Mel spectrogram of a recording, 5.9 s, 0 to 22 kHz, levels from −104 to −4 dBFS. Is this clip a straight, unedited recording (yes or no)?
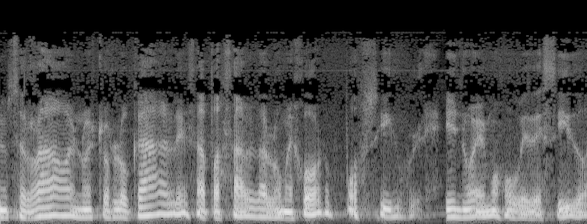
no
